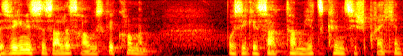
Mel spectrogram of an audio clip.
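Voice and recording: A man speaks fast in a fairly low voice, with a dark, mellow tone and fairly even intonation.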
